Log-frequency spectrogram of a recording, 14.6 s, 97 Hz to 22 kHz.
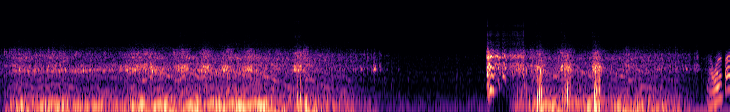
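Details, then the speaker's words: Mercedes 190SL carburetors on test after rebuild: idle that was perfect before cooling off runs rough and lumpy then dies, won't hold idle after blips; likely a piece of dirt in the idle jet, to be checked. "this is a good lesson and we check my idle jets right now this thing was idling perfectly a minute ago well not a minute but I let it cool off"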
